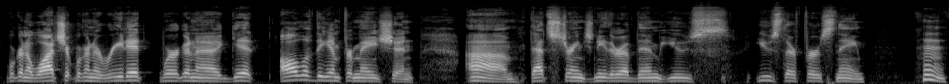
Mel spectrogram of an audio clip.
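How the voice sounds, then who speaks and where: Her voice sits low, with a sharp yet clean tone, and the recording has no echo. She hosts a reaction commentary channel, pausing someone else's video to talk over it in a chatty way, scolding commenters and laughing at herself.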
